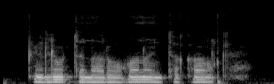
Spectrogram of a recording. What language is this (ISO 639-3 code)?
pus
